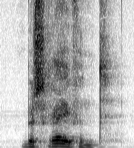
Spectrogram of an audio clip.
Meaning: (adjective) descriptive; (verb) present participle of beschrijven
- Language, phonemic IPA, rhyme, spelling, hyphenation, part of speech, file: Dutch, /bəˈsxrɛi̯.vənt/, -ɛi̯vənt, beschrijvend, be‧schrij‧vend, adjective / verb, Nl-beschrijvend.ogg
